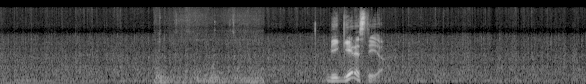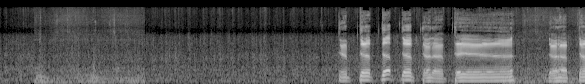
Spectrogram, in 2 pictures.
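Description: Heavy rain patters steadily on a bus windscreen.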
